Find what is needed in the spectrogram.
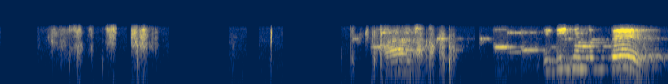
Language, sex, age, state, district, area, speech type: Hindi, female, 60+, Uttar Pradesh, Varanasi, rural, conversation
